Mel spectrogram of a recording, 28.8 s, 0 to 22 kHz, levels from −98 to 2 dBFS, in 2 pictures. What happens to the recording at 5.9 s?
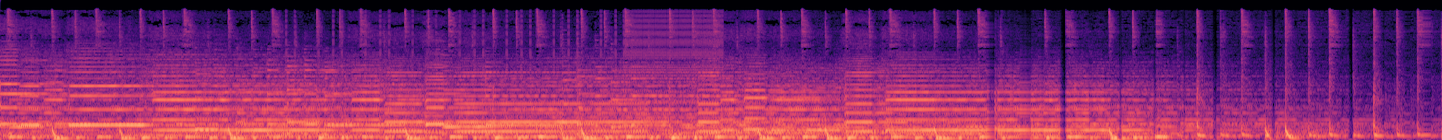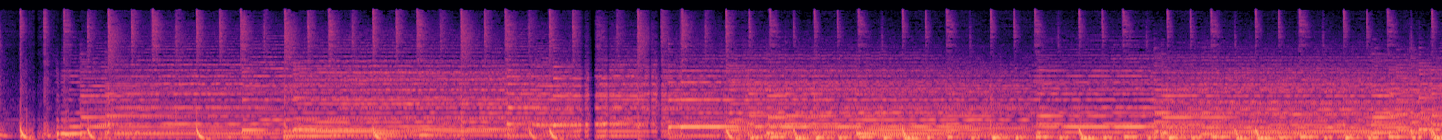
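GSM signalling bursts run from 2.85 to 6.16 s. A nearby 2G phone's pulses, rectified by the circuit, produce galloping ticks and a 217 Hz buzz.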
